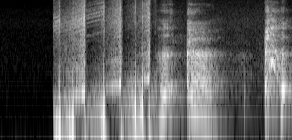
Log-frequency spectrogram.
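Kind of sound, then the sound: human body sound, cough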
